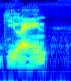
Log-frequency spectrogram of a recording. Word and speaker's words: Ghislaine: She was his favorite child, and he named his yacht that he was assassinated on, Lady Ghislaine. I'm using the French pronunciation of the name. We'll hear it pronounced in a variety of ways.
